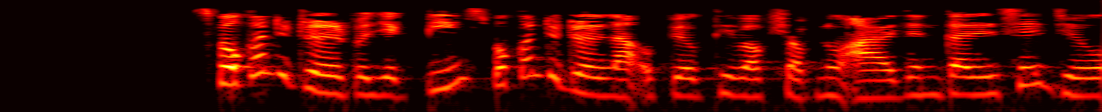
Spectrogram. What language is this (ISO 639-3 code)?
guj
